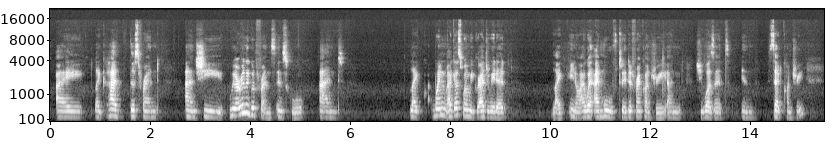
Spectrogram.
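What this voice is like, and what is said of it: Non-American accent. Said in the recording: “Maybe you can tell from the accent where I'm from... I went to high school outside of the US”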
